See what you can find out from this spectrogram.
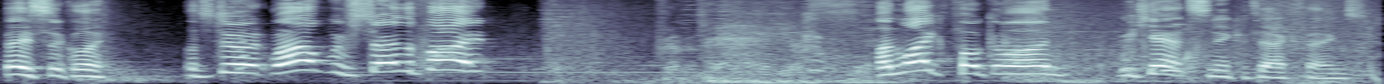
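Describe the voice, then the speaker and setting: A gaming channel host reacts to the game with animated, playful exclamations. The voice swings widely in pitch, over quiet game music. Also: moderate pace. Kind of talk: casual let's-play commentary.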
